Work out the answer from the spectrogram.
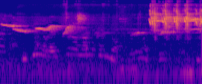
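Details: Oriental magpie-robin (kacer), a caged bird described as having fallen into the wrong crowd: clear whistled notes gliding down and up for two seconds, then a dense, loud burst of high chattering trills, with a man talking softly.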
